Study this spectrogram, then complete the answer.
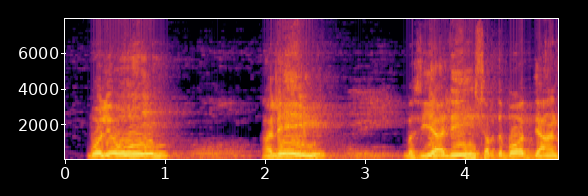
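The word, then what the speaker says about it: ह्लीं: से उच्चारण करने जाना एच ए एल ई ई M haleem कोई बोले हरीम कोई बोले ही तो कुछ फायदा नहीं होगा ह ली म हलीम ह आधा है ओम अभी बोलना ओम हलीम बगलामुखी सर्व दुष्टा नाम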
